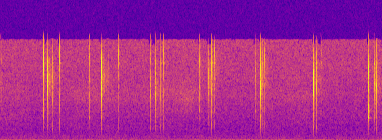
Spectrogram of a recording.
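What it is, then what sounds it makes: Glass foundation bottle. A small rectangular glass Dior foundation bottle with a black cap, filled with liquid foundation, is held in the hands and tapped and scratched with long acrylic nails. Sharp, bright clicks of the nails on glass come in scattered bursts over a faint low hum.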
